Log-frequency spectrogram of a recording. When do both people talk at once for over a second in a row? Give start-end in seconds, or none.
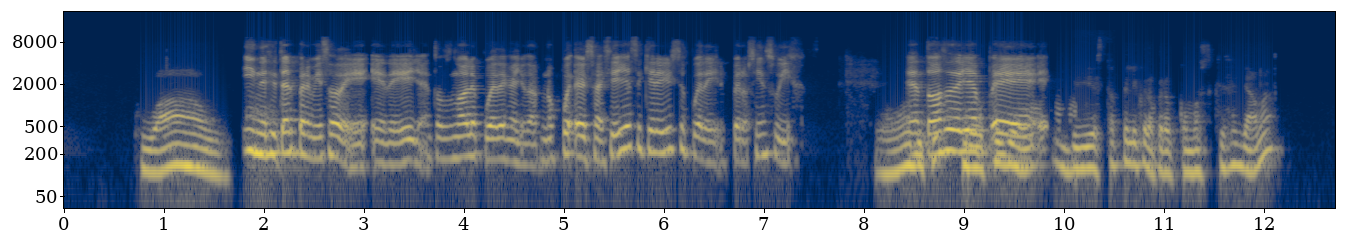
8.4-9.9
